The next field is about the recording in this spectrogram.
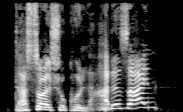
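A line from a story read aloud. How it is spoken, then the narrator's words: Spectator calling out. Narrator (German): rief einer der Zuschauer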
